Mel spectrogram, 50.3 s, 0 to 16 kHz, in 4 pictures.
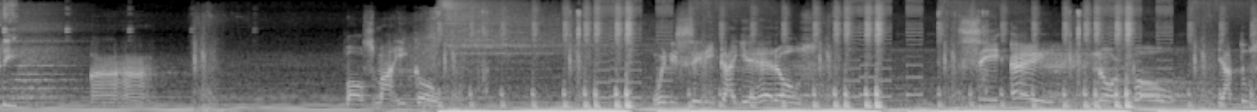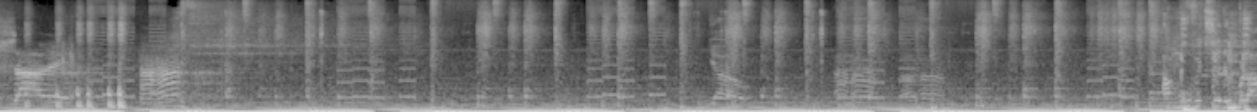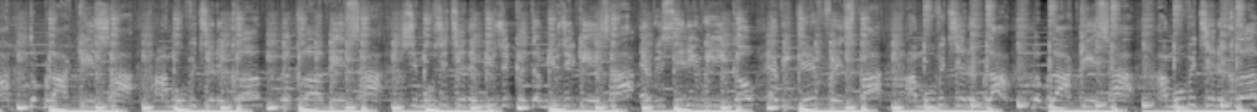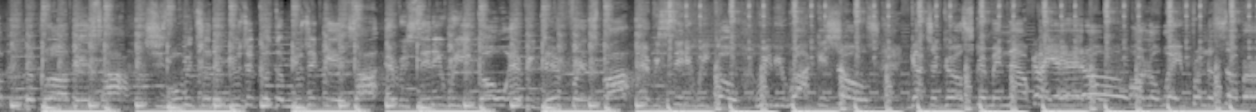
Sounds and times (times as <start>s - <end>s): Pop music: 0.0s - 2.1s, 3.8s - 50.2s
Rhythm and blues: 0.0s - 2.7s, 4.4s - 50.2s.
